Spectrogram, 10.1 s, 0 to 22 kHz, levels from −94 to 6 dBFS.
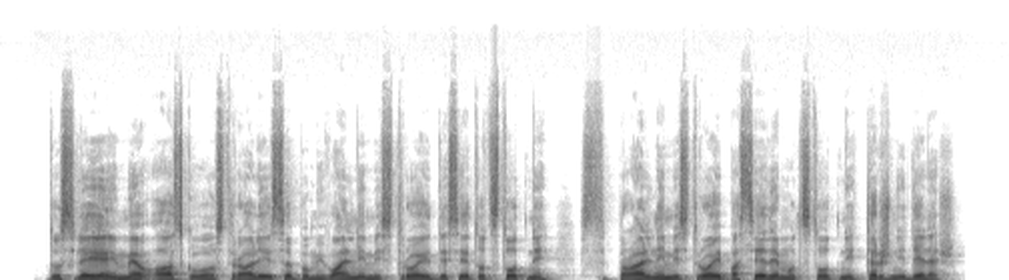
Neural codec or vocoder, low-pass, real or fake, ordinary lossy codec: vocoder, 44.1 kHz, 128 mel bands every 512 samples, BigVGAN v2; 19.8 kHz; fake; Opus, 64 kbps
